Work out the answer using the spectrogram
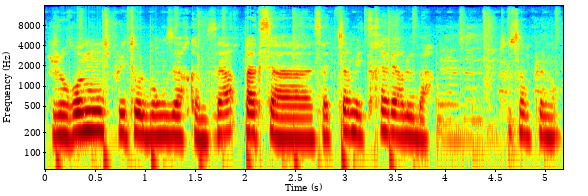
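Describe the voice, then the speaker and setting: A woman's voice: lowish voice, fairly even intonation, moderate pace, dark tone, soft background music. A young adult woman talking casually through a makeup tutorial as a beauty vlogger, with frequent fillers. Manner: chatty, many fillers.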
